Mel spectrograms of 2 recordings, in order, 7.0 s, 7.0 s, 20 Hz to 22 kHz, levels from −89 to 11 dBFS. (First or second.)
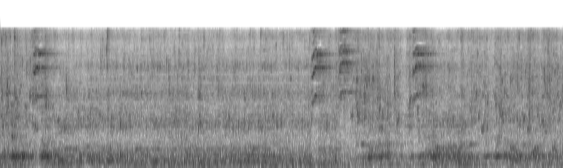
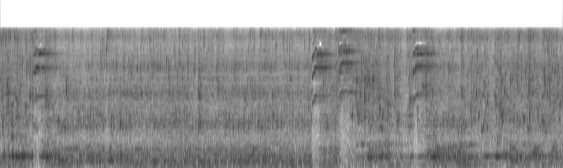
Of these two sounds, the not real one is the first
